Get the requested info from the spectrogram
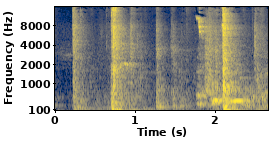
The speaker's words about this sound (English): Okay, I locked the door.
